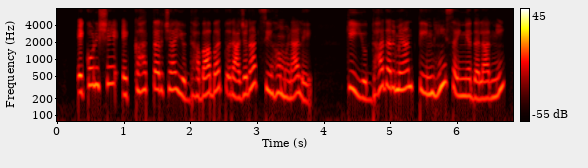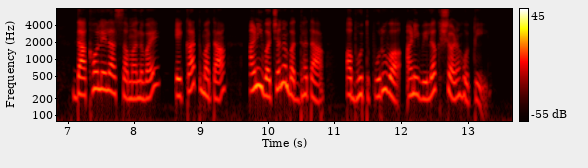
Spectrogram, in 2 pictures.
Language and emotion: Marathi, neutral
